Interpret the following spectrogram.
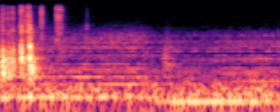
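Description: Scissors snipping through paper card a few times in the first half second, then soft background music.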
